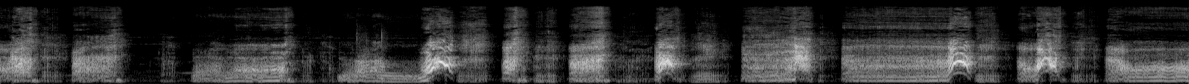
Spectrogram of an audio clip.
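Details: A Rat Terrier growls in repeated rough bursts, each rising into snarling, barking peaks, with short silent gaps between the outbursts across the recording.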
